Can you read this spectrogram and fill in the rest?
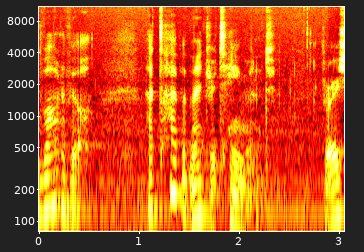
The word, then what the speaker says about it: vaudeville: Two syllables into three. Vaudeville. Spelled V A U D E V I L L E. Vaudeville. And you say to yourself, it looks like two syllables when you spell out the word. V A U D E V I L L E but there's three syllables in there.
